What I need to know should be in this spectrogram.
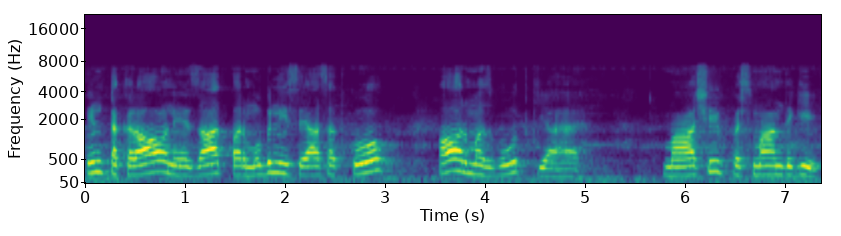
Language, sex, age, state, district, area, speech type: Urdu, male, 18-30, Bihar, Gaya, urban, spontaneous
